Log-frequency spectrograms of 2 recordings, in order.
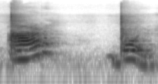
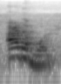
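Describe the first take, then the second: First: "árbol" in two slow beats, ár... bol; syllable by syllable. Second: Said in the usual way. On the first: Shown as a demonstration. Teacher shows how to pronounce by syllables, syllable by syllable. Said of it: "voy a pronunciar por sílabas". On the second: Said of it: "este dibujo me representa".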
